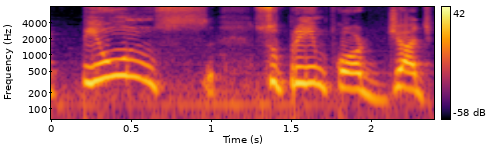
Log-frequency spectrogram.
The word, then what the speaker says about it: puisne: Justice फायज ईसा जो हैं जिनको के बोलते हैं प्यून सुप्रीम कोर्ट जज, प्यून यानी कि PN नहीं प्यून इसके स्पेलिंग है, इसके स्पेलिंग जो होते हैं वो होते हैं PUISNE।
